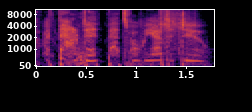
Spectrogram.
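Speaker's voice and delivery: soft whisper. Real, not acted. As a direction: whisper close to the mic. Streamer whispers throughout.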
